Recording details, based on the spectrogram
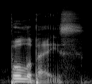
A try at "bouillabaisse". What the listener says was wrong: Nope, incorrect. You don't say bouillabaisse. It's bouillabaisse. don't pronounce the L's.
